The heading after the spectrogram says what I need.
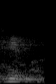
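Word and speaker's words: هِم: the next word is hum but again for the recitation because this is a yah which is sound of Kasra this is pronounced as him Al him upon them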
